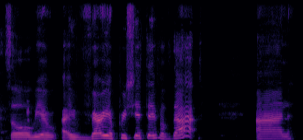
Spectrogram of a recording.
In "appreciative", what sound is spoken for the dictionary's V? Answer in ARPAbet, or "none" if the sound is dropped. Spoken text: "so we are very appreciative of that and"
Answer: V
